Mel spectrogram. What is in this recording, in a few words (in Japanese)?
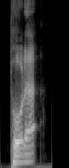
"虎" kunyomi, Japanese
